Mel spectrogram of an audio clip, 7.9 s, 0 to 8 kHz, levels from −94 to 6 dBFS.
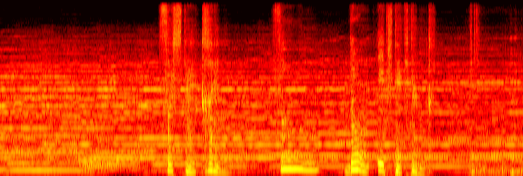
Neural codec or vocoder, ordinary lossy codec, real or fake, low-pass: codec, 44.1 kHz, 2.6 kbps, SNAC; none; fake; 7.2 kHz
